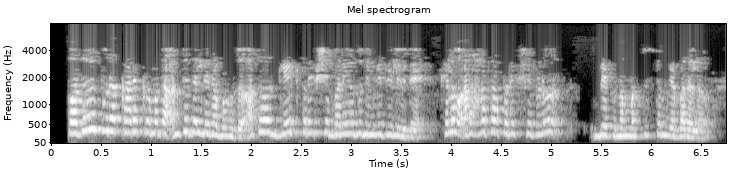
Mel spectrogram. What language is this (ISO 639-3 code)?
kan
